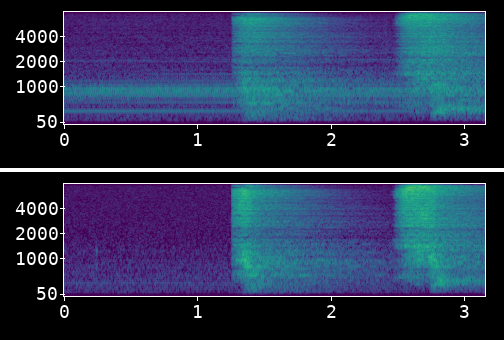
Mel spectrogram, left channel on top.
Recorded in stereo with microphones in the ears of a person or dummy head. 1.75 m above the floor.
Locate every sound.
1.3 s a whoosh: 55° right (ahead or behind), 0.9 m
